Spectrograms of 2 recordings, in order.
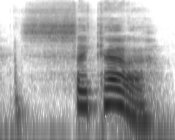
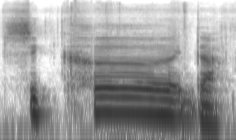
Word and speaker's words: cicada: let's figure it out Sakara hmm wait a minute they actually pronounce this cicada okay a homo Terrace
